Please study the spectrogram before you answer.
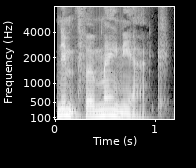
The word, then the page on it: nymphomaniac: British English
